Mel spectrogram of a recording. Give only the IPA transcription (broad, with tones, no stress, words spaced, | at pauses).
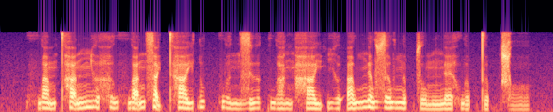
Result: hwa˧˩mt̪ʰa̰˧˥nɲɨ˨˦ə̯hə̤˨˩w hwa̰˧˥nsa̰˧˨j t̪ʰa˧jɗu˦˥k̚hwə̤˨˩n zɨ˧ə̯ kwa̤˨˩ŋha˧j ʔi̤˨˩ə̯ʔa˨˦wŋɛ˧w zə˧wnə˨˩p̚so˧˩m ŋɛ˧hwə˨˩p̚t̪ə˨˩p̚ t͡ɕɔ̤˨˩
